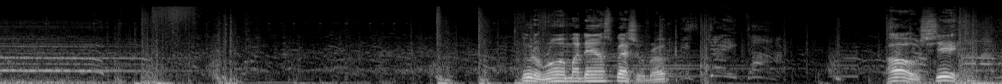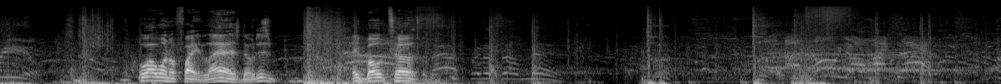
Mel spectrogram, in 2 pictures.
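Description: Punches thud and smack.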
